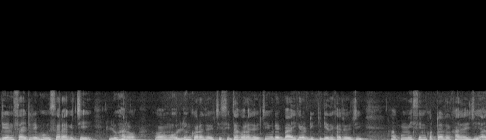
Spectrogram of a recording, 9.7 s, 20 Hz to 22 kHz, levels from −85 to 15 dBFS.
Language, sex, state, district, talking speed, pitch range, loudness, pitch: Odia, male, Odisha, Nuapada, 140 wpm, 135-155 Hz, -14 LUFS, 145 Hz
